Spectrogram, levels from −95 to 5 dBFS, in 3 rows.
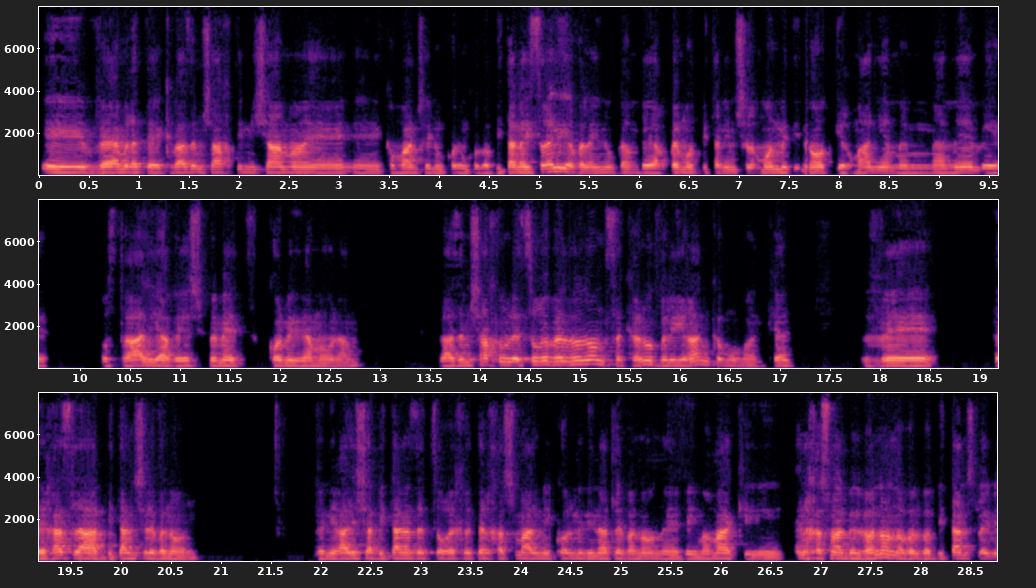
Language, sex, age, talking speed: Hebrew, male, 30-49, 125 wpm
